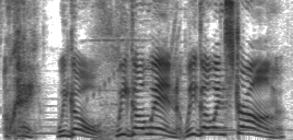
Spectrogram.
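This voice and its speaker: A female game streamer chats casually and reacts live as she plays a video game, with game music running behind her. Her voice sits high and is very animated and a bit bright, at a normal speed.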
